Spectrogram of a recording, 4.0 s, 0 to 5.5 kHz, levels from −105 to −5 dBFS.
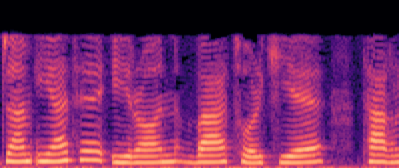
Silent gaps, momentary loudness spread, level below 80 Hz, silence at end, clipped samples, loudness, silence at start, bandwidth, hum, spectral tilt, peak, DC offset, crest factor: none; 4 LU; -46 dBFS; 0 s; under 0.1%; -22 LUFS; 0 s; 4.5 kHz; none; -10.5 dB/octave; -8 dBFS; under 0.1%; 12 dB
